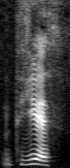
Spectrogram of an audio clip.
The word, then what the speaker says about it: diez: 자, 요 발음 뒤에 쌍시오 소리가 나죠? diez.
